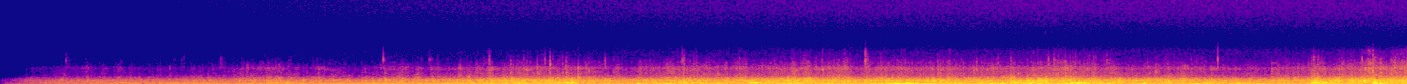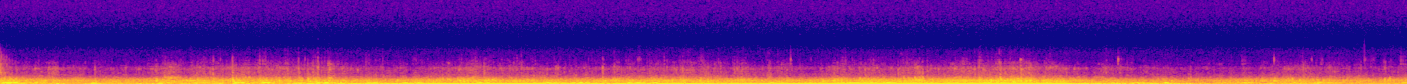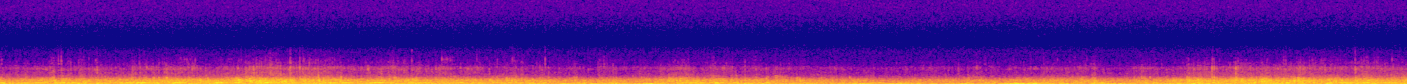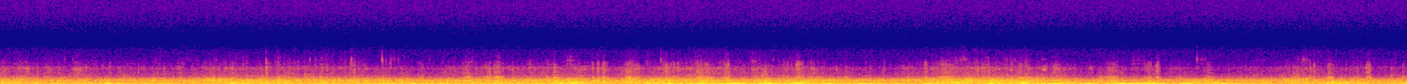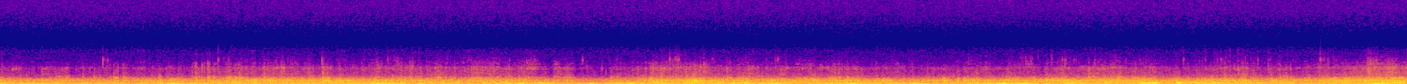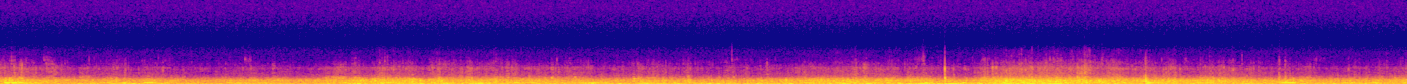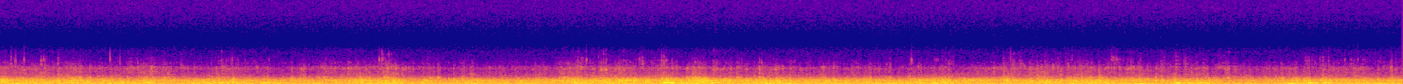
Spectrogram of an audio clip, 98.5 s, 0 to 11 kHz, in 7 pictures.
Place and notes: Jūrmala, Latvia, under the roots
stong wind at the sea. hydrophone is burried under the rooths of grass ans amall trees, additional geophone is sticked in sand
Vidzeme, Latvija, 21 July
